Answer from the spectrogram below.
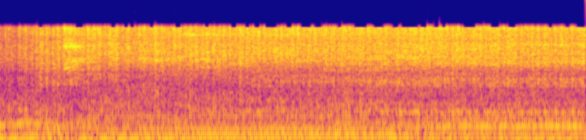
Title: Evo III rough idle. Bent valves?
